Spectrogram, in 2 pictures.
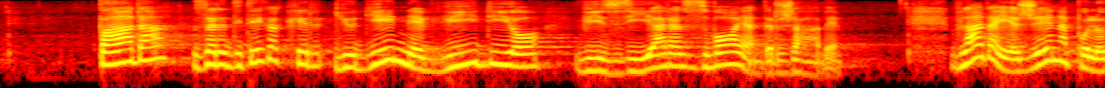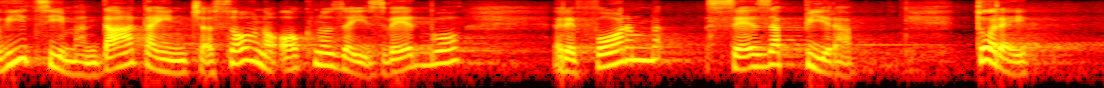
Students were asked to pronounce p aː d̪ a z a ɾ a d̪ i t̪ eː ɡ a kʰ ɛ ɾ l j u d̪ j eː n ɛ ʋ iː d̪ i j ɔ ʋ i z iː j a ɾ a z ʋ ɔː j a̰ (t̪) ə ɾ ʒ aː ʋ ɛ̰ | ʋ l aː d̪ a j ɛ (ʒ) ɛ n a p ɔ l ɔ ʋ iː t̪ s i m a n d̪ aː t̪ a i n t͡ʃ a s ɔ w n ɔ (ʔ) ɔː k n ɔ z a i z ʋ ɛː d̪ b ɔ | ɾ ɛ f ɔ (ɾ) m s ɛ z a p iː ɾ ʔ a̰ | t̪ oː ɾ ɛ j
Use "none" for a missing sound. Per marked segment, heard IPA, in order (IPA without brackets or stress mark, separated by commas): d̪, ʒ, ʔ, ɾ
